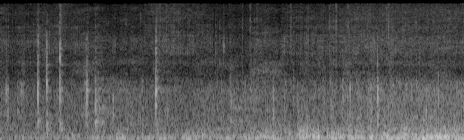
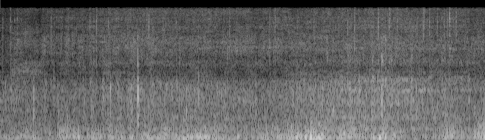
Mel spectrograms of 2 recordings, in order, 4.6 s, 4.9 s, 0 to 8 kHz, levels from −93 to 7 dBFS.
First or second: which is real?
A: first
